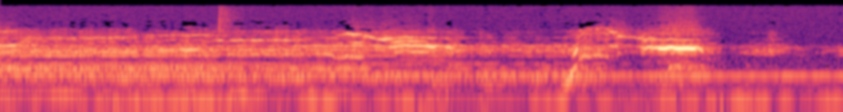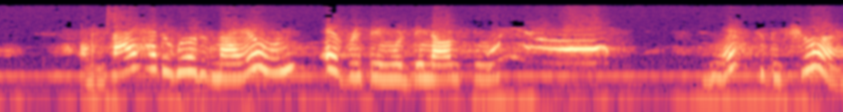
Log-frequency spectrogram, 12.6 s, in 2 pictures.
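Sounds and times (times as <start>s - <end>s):
cat meowing: 2.4s - 3.5s, 4.2s - 5.4s, 10.1s - 11.0s
speech: 7.5s - 10.2s, 11.6s - 12.6s.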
